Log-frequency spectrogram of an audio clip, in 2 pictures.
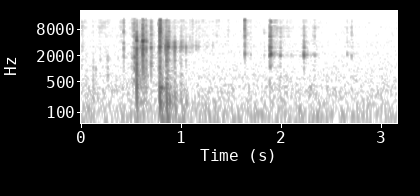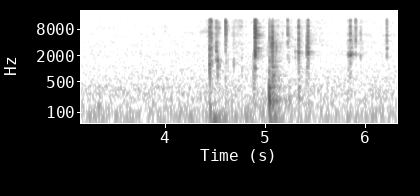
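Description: A utility blade slices strips off the green and yellow coating of a solid, rounded bar of cream soap held in the hand. Short, crisp, bright cuts and clicks come in two busy clusters near the start and past the middle, with scattered soft ticks between them over a quiet background. Each sound stops almost at once, with no ring.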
